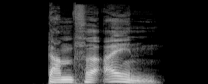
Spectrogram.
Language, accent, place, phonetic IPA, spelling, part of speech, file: German, Germany, Berlin, [ˌdamp͡fə ˈaɪ̯n], dampfe ein, verb, De-dampfe ein.ogg
- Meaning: inflection of eindampfen: 1. first-person singular present 2. first/third-person singular subjunctive I 3. singular imperative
